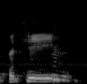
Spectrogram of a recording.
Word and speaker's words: petit: cabernet merlot you don't say the tea the petit when there's no e at the end it's actually in french it's masculine the petite is feminine but so if you kind of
